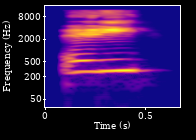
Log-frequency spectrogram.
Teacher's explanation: ra is light, for kasra give e sound, the sound is short.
